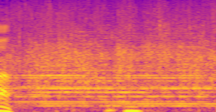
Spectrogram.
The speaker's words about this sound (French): Et avec maintenant les cornes de brume, évidemment des bateaux qui célèbrent la littérature et la grande librairie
